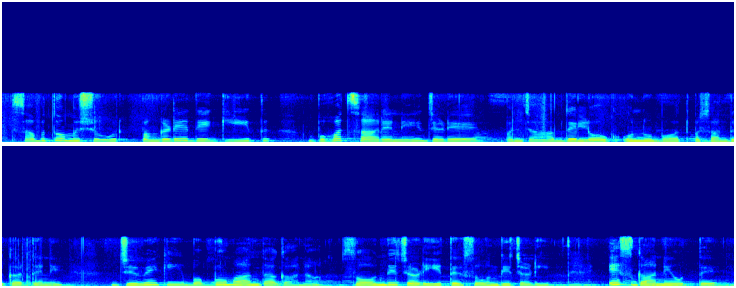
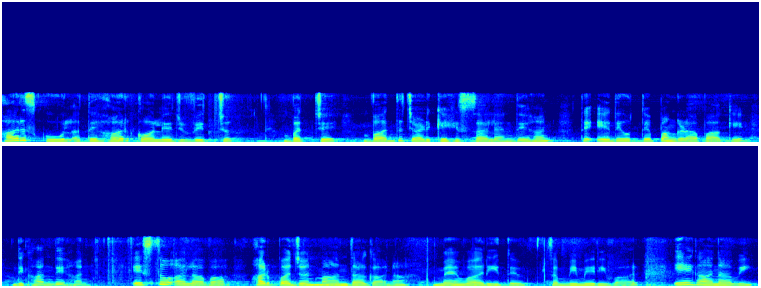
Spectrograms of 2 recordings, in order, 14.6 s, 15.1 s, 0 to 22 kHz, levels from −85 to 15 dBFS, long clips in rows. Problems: background sounds at intervals, background conversations at intervals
